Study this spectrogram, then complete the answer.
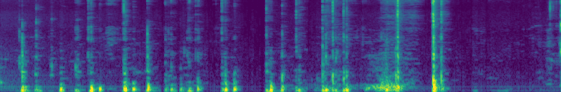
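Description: A password being typed on a computer keyboard during a Linux login, a run of quick, close key clicks in uneven bursts with a brief pause midway and a final heavier tap.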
